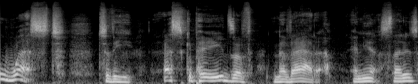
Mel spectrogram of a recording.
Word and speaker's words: Nevada: escape even further west to the escapade of Nevada and yes that is how you pronounce it Nevada not Nevada Nevada get it right people during that Escapade it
